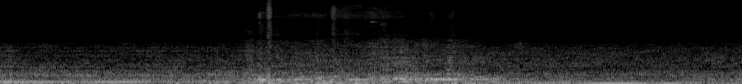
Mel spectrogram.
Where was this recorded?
in an elevator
